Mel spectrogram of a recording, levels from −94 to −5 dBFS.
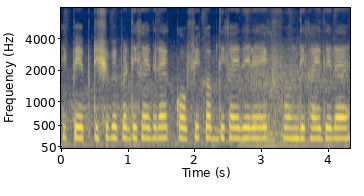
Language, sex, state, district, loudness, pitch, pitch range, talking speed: Hindi, female, Uttar Pradesh, Budaun, -15 LUFS, 230 Hz, 225-230 Hz, 260 wpm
